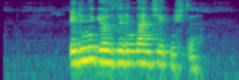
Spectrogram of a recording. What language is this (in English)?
Turkish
